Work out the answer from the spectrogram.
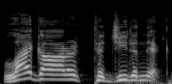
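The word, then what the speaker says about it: Lagartija Nick: Before that, a reissue of Bauhaus' greatest hits, Larja Tajita Nick. Lagarja Jida Nick. I wish I could pronounce that. Let's do it right. Lagarja Jida Nick. There we go.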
